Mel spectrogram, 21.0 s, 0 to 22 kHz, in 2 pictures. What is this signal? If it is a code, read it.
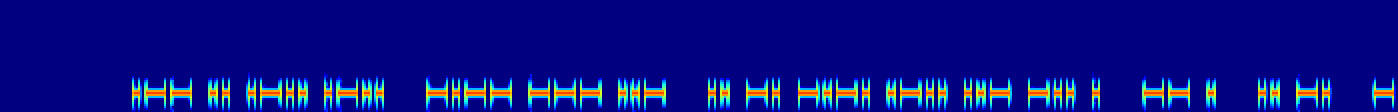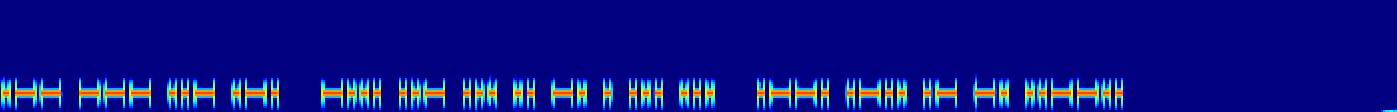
Morse code, heard as a keyed tone, about 25 wpm, 700 Hz. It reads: WILL YOU INCLUDE ME IN YOUR BUSINESS PLAN?
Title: Sentences from Top 1000 Words - Review Part 3 - 25wpm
